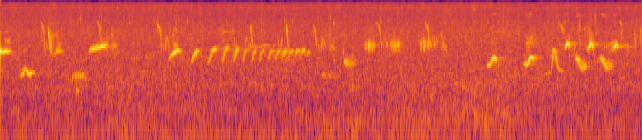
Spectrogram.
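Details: White-rumped shama song meant for training other shamas to sing, set against nature sounds and gurgling water: whistles, then a fast run of repeated notes, followed by bright slurred phrases.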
